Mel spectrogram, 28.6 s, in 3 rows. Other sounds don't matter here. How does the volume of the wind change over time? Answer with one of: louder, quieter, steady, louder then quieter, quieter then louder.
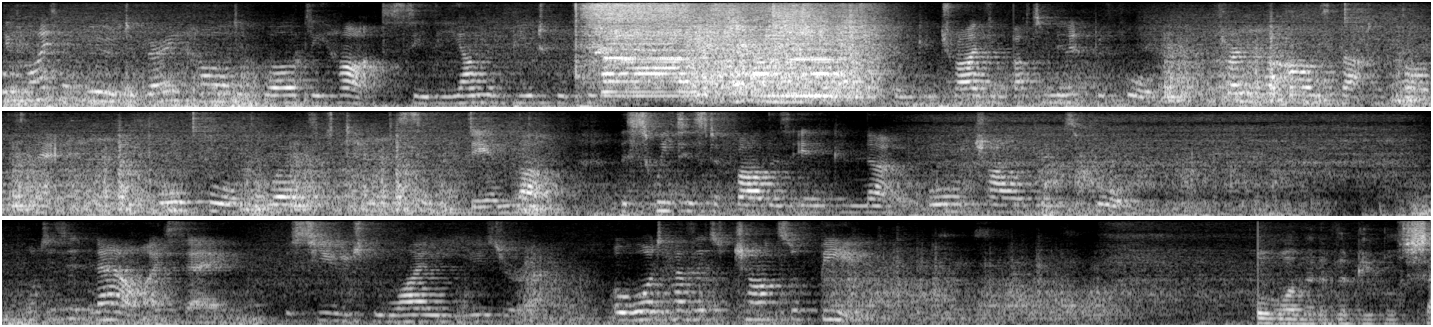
quieter.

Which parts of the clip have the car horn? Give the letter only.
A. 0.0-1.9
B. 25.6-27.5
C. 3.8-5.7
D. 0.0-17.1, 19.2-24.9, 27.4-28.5
C.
